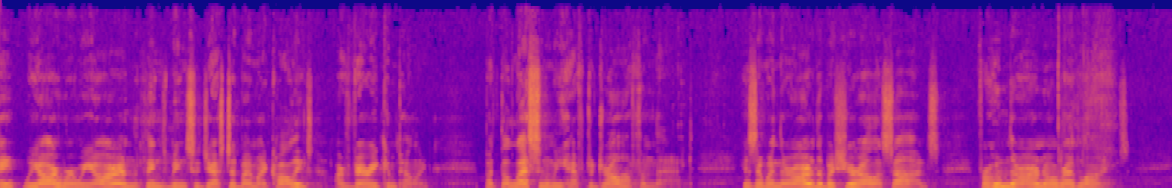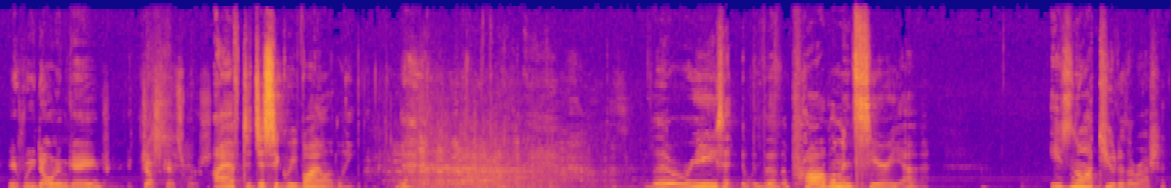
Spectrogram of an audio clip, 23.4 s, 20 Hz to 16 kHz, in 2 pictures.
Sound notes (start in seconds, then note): 15.5 audience laughing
